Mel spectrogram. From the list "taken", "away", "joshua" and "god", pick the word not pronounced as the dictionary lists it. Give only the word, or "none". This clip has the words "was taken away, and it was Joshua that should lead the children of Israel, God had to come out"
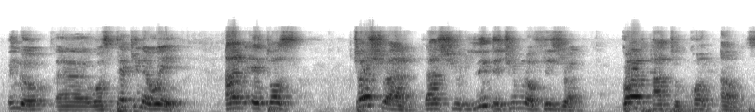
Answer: none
